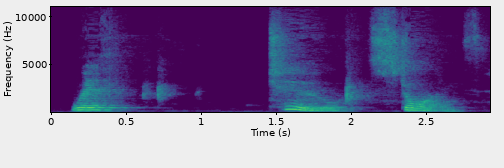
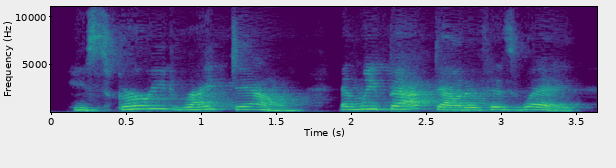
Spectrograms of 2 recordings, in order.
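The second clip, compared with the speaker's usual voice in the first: put-on lively rhyming read-aloud for children; storybook reading; 2 semitones higher, 3 dB louder than usual. A narrator's reading. Teacher reading a picture book to the class, animated. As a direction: read the verses with bounce and warmth.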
